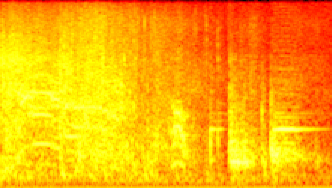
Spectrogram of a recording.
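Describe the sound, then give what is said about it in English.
A loud, broad splash of water being thrown, followed by sloshing and a few dull thunks, with brief vocal sounds mixed in near the end. “Where'll I throw this water?”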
